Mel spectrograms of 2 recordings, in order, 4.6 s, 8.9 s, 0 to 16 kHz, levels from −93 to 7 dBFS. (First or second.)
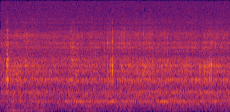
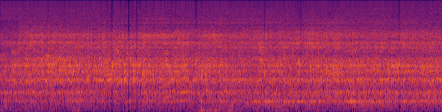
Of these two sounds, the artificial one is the second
